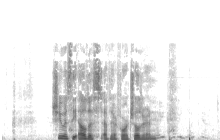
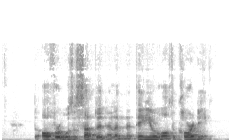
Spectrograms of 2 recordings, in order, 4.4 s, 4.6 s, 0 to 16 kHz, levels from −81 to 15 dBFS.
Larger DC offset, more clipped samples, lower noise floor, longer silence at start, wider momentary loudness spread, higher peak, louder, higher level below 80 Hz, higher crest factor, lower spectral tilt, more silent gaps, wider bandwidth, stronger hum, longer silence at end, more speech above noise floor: neither; neither; first, -61 dBFS vs -54 dBFS; second, 0.25 s vs 0.7 s; first, 18 LU vs 9 LU; about the same, -2 dBFS vs -2 dBFS; second, -20 LUFS vs -17 LUFS; second, -56 dBFS vs -48 dBFS; about the same, 20 dB vs 16 dB; second, -4.5 dB/octave vs -6.5 dB/octave; neither; about the same, 11.5 kHz vs 11.5 kHz; neither; first, 0.6 s vs 0.35 s; first, 41 dB vs 37 dB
